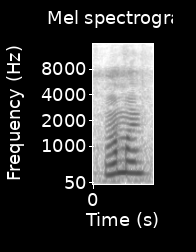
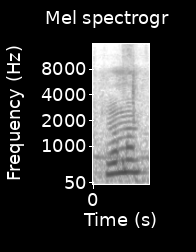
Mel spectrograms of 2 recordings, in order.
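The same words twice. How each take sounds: The two takes are said the same way.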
